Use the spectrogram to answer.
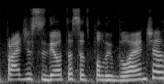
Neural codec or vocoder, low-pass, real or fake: none; 14.4 kHz; real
